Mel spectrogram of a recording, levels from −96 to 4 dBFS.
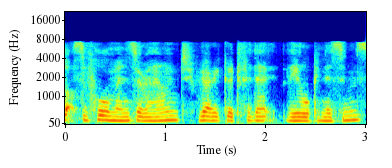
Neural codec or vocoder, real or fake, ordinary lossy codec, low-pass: codec, 16 kHz, 4 kbps, FreqCodec, smaller model; fake; AAC, 32 kbps; 7.2 kHz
